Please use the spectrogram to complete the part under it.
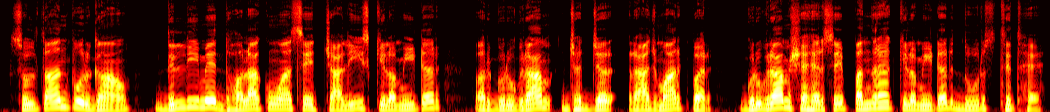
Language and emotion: Hindi, neutral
